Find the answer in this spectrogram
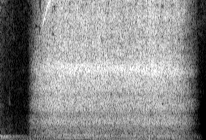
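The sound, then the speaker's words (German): A deep breath in and out during a breathing exercise rushes steadily for nearly two seconds, an airy, breathy sound that swells quickly and fades at the end, with no talking. “Erstmal ein und wieder aus.”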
